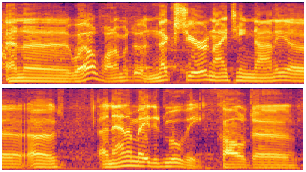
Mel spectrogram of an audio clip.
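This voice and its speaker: Noticeable background noise accompanies a man talking at a fairly quick pace, his medium pitch varying in an ordinary way. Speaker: country singer and musician being interviewed. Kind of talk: radio interview answer. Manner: casual, relaxed.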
